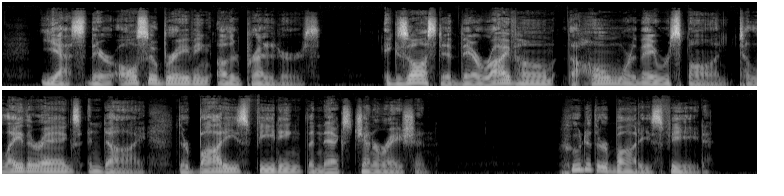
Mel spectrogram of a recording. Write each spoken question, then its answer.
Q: Who do their bodies feed?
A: Their bodies feed the next generation.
